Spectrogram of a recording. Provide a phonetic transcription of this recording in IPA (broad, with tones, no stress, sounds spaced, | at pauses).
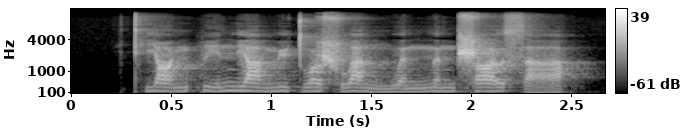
t̪ʰ j ɑ˧˥ ŋ p i˧˥ n̪ j ä˥˧ m y˥˧ t̪ w ɔ˥˧ ʂ w a˥˩ n m w ə˧˥ n n̪ ə˥ n ʂ ɑ˥ ʊ̯ s ä˨˩˦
